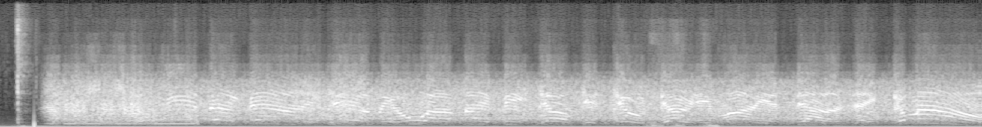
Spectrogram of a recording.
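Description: CB radio receiver hissing with band static, with many faint, garbled distant voices warbling in and out through it, as the operator listens for a reply that does not come through. A sharp click sounds at the start as the transmitter unkeys.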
